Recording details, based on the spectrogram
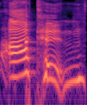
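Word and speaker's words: Ottens: his name well he was dutch and it's lou autens can you pronounce that correctly for us scotty that is lou attends thank you thank you very much thank yeah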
